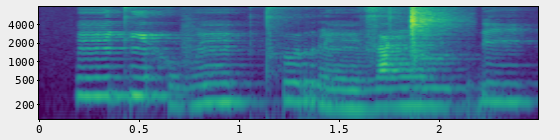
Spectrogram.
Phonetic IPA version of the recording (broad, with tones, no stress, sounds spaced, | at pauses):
ĩː˦ tʲ ẽ˦ h o̤˨ v ĩ˦ | tʰ ɯ˦ r ĩː˨ z a˦ ŋ͡ǀ ɯ˦ | ɗ i˦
